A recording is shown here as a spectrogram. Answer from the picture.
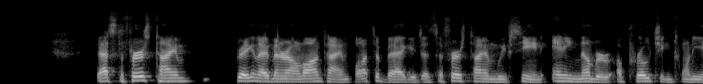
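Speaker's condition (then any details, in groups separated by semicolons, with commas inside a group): No condition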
